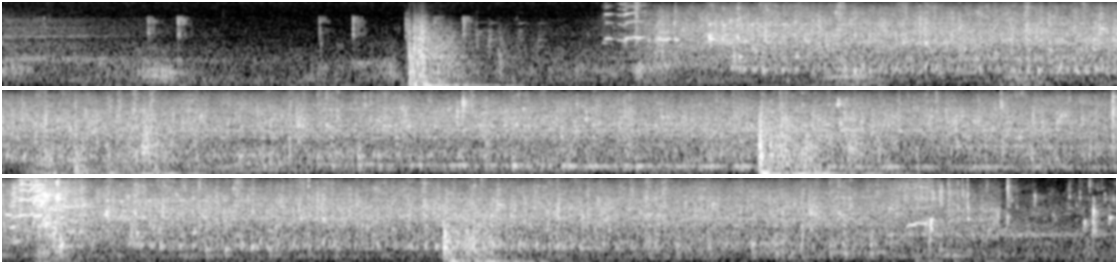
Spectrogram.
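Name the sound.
filling water bottles in the video game Project Zomboid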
